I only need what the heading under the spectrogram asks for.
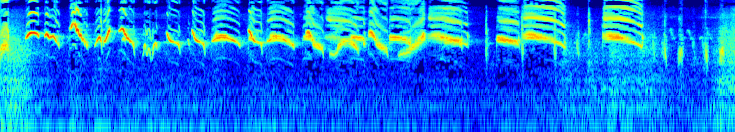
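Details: Caged, well-tamed Chinese hwamei in full song, delivering a fast stream of bright whistled slurs that bounce up and down, followed by a burst of sharp descending notes.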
